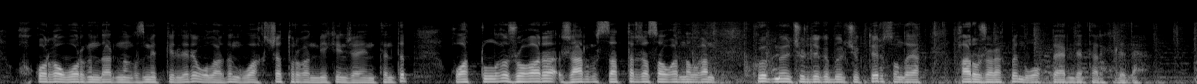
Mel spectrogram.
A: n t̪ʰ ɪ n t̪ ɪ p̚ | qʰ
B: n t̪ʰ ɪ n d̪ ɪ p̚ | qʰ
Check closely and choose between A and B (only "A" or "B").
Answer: A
